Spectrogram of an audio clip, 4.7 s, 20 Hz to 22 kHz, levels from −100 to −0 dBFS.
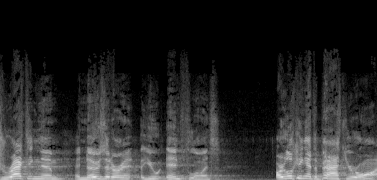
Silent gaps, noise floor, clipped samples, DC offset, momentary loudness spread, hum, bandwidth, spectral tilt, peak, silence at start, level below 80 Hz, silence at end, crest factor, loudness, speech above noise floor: none; -60 dBFS; under 0.1%; under 0.1%; 10 LU; none; 11.5 kHz; -5.5 dB/octave; -6 dBFS; 0 s; -54 dBFS; 0 s; 18 dB; -23 LUFS; 38 dB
